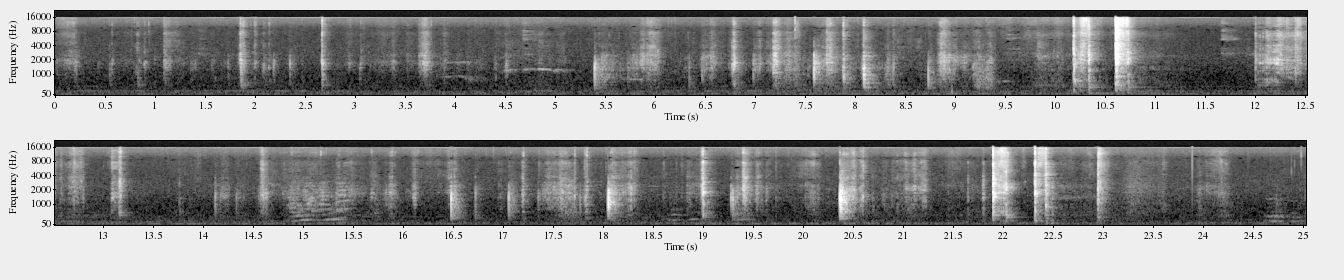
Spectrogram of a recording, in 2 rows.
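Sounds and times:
putty knife scraping and tapping: 5.4 - 10.9, 12.0 - 13.3, 20.3 - 23.1.

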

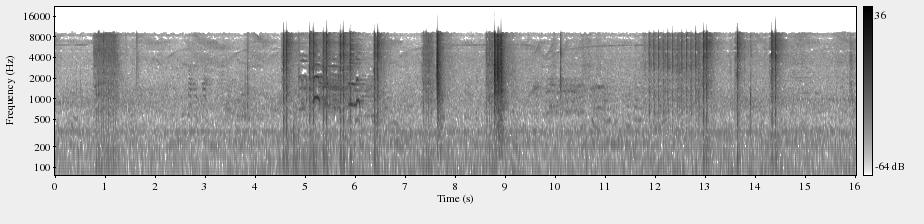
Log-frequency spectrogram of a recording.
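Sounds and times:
airsoft guns firing: 0.8 - 1.4, 4.5 - 6.7, 7.3 - 7.9, 8.6 - 9.2, 11.8 - 14.6.

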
